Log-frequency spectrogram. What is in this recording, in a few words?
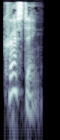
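"cresting", British English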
